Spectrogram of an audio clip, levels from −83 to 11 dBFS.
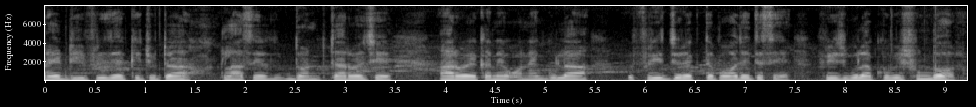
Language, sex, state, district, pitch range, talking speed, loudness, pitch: Bengali, male, Assam, Hailakandi, 160-170 Hz, 105 wpm, -19 LUFS, 165 Hz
